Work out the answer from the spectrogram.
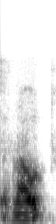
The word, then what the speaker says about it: route: and are group so Europe people they will pronounce route the rest of the countries they will pronounce rout okay Europe people they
